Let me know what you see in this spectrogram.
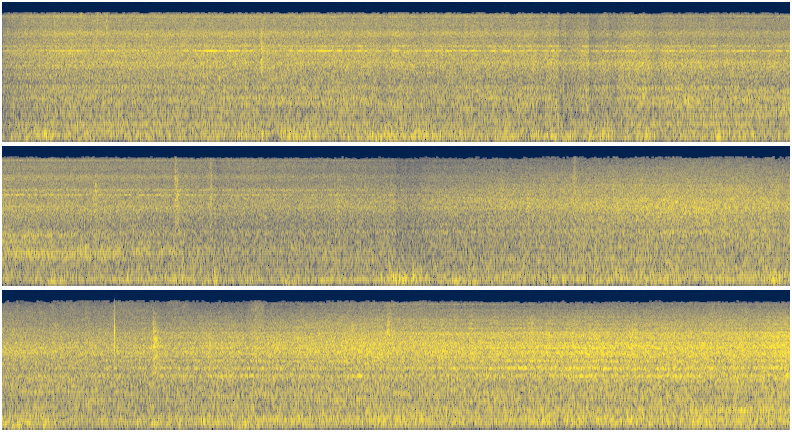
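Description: ÖBB Railjet passenger coaches rolling past at close range: a steady, dense rumble of wheels on the rails, with a few faint high steady tones above it.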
